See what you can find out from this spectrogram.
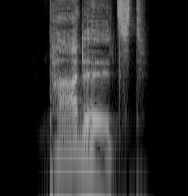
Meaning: second-person singular present of tadeln
- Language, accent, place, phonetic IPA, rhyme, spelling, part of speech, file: German, Germany, Berlin, [ˈtaːdl̩st], -aːdl̩st, tadelst, verb, De-tadelst.ogg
